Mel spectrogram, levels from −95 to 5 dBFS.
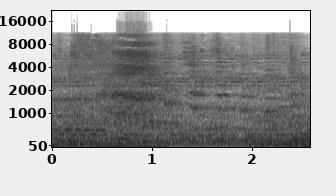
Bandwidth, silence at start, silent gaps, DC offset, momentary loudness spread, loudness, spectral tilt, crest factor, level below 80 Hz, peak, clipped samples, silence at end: over 20 kHz; 0 s; none; under 0.1%; 8 LU; -11 LUFS; -3 dB/octave; 12 dB; -24 dBFS; 0 dBFS; 0.2%; 0 s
